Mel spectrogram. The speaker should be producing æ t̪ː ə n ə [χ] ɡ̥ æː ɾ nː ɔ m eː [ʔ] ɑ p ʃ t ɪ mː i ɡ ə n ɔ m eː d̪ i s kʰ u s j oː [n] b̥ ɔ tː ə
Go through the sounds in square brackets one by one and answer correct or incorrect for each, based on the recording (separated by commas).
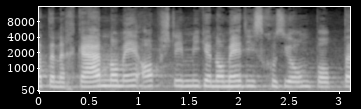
correct, correct, correct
